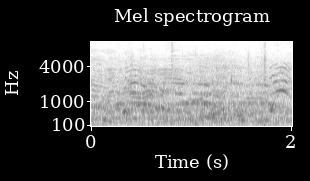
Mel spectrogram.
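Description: Several people's voices calling and talking at once, overlapping and indistinct, with no clear words.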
